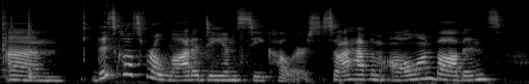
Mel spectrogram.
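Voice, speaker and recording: Speech comes at a moderate pace with fairly even intonation. Noticeable background noise is present. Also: woman, fairly high pitch for a woman. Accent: American. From US South, east Tennessee. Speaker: cross stitch vlogger. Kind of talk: casual chat.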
